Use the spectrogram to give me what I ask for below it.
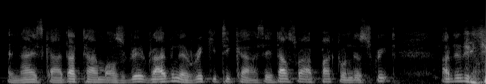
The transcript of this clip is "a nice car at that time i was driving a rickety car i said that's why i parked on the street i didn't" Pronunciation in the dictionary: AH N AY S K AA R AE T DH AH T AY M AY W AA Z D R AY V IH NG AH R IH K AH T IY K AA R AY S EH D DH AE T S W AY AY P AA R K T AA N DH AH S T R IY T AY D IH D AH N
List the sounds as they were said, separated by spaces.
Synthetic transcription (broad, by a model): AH N AY S K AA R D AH T AY M AY W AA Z D R AY V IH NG AH R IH K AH T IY K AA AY S EH D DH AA T S W AY AY P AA K T AA N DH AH S T R IY T AY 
